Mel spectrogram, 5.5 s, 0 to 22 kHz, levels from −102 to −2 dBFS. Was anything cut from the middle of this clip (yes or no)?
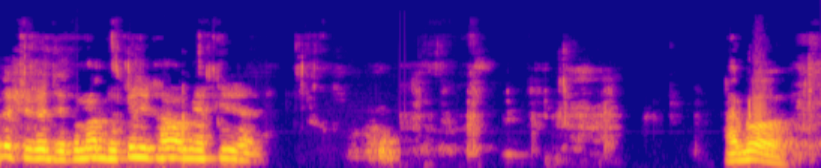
yes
